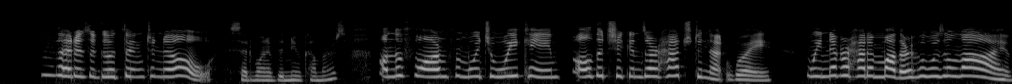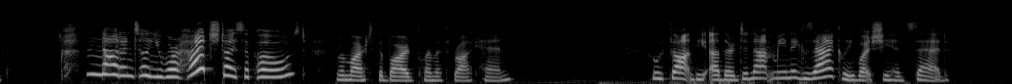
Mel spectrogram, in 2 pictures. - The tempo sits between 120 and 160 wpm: No, average, 185 wpm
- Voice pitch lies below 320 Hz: No, very high, 345 Hz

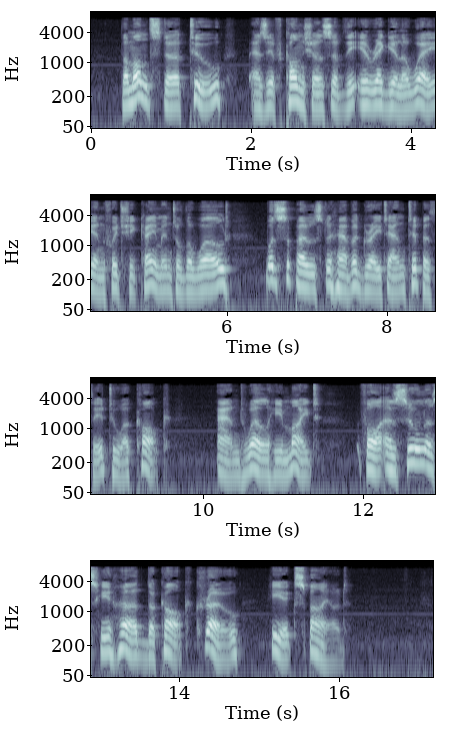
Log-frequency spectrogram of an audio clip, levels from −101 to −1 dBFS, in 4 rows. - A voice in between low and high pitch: No, low, 130 Hz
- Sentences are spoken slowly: No, average, 145 wpm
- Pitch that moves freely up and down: No, average, 4.2 semitones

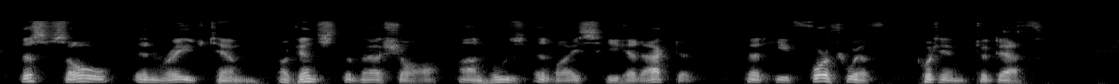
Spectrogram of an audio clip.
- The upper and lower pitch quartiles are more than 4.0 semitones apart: Yes, average, 4.5 semitones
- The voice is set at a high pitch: No, low, 105 Hz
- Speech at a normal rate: No, slow, 105 wpm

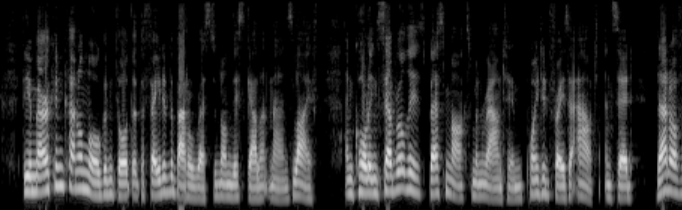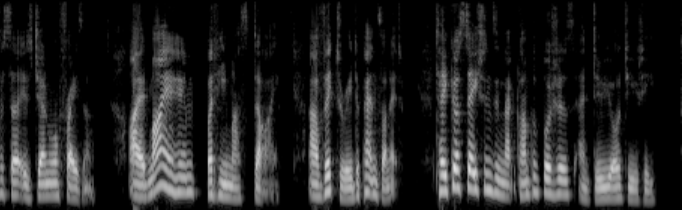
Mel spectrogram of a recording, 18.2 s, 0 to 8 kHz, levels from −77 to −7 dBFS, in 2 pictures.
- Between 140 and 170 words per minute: No, average, 200 wpm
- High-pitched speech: No, medium, 145 Hz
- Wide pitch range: Yes, wide, 6.5 semitones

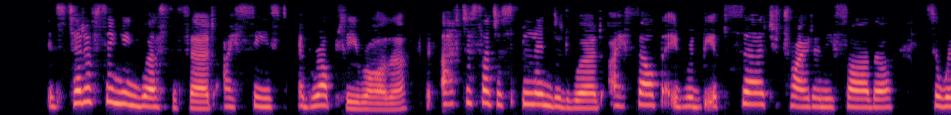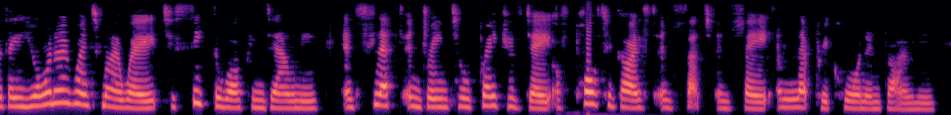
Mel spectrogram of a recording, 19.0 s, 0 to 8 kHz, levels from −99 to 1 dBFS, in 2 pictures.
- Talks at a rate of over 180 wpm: Yes, average, 190 wpm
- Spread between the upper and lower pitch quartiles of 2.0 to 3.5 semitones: No, wide, 5.4 semitones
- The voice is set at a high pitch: Yes, high, 225 Hz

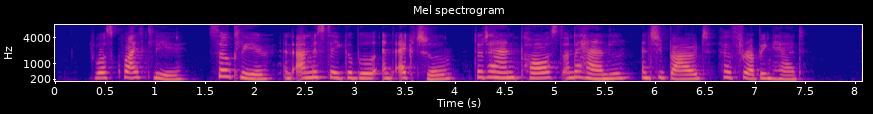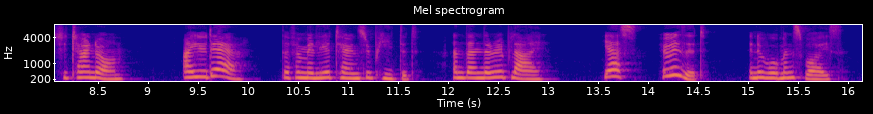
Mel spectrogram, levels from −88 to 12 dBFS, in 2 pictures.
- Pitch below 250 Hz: No, very high, 265 Hz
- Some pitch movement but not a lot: Yes, average, 3.5 semitones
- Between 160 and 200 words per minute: Yes, average, 165 wpm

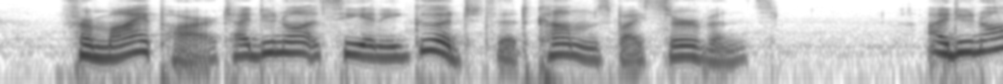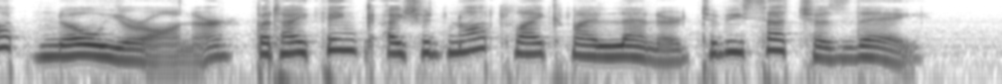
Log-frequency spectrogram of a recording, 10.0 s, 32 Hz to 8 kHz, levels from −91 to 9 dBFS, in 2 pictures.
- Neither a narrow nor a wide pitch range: Yes, average, 5.0 semitones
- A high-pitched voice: Yes, high, 215 Hz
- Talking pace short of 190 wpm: No, average, 195 wpm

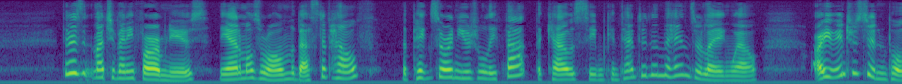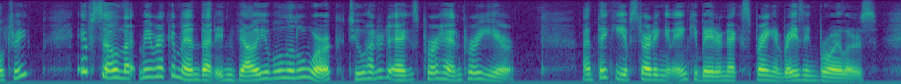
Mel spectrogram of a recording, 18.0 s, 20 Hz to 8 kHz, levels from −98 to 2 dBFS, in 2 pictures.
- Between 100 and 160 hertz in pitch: No, high, 215 Hz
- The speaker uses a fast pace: Yes, fast, 210 wpm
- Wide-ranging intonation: Yes, wide, 7.1 semitones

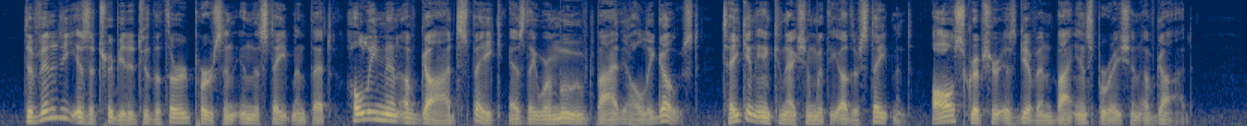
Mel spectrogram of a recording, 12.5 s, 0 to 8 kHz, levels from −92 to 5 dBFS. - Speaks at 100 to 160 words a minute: No, average, 190 wpm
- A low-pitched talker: Yes, very low, 90 Hz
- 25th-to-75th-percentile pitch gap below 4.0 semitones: No, average, 5.3 semitones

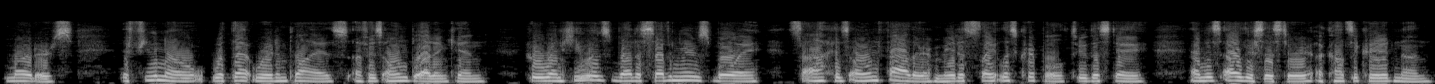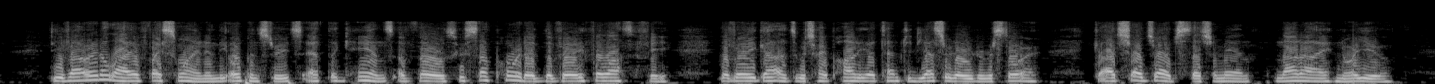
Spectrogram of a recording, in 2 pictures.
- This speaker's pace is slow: No, average, 165 wpm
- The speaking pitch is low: No, medium, 150 Hz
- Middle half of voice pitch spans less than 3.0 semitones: Yes, narrow, 2.5 semitones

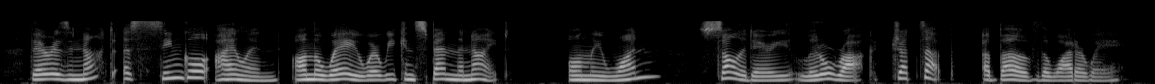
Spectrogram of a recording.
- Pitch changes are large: No, average, 3.6 semitones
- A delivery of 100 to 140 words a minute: Yes, slow, 135 wpm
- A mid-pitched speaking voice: No, high, 220 Hz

